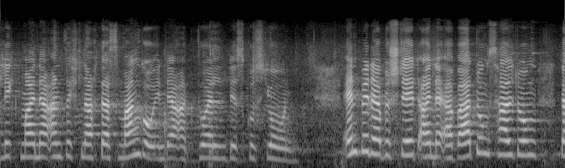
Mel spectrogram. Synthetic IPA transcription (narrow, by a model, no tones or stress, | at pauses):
liːk̚tmaɪnɐʔanzɪçtnaːχd̥asmaŋɡoɪndeːɐʔak̚tuɛləndɪskʊsjoːn | ʔɛntv̥eːɾɐbəʃteːtʔaɪnəɛɐvaɐtʊŋshaltʊŋ | d̥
